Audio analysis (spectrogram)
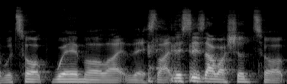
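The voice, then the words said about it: Leeds accent. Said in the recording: “if I spoke like I were from Leeds”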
